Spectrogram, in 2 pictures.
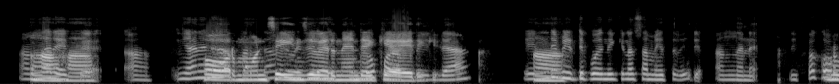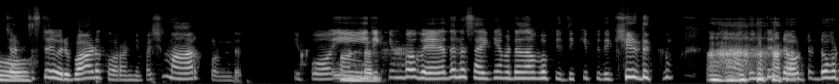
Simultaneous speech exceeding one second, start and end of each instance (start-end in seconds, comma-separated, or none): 2.0-4.5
